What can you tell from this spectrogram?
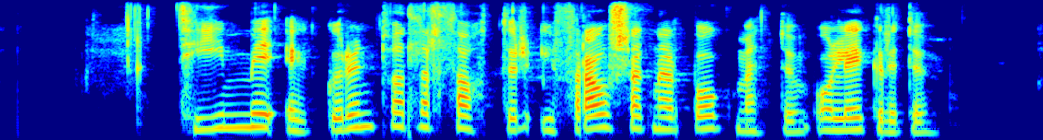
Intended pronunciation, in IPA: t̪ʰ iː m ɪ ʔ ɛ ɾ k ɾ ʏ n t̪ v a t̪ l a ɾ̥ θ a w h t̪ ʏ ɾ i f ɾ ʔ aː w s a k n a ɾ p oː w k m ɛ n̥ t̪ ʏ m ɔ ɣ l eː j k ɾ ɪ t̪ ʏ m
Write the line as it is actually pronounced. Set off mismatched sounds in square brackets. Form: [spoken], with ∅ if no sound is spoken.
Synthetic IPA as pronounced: t̪ʰ iː m ɪ ʔ ɛ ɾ k ɾ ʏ n t̪ v a t̪ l a ɾ̥ θ a w h t̪ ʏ ɾ i f ɾ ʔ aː w s a k n a ɾ p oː w k m ɛ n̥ t̪ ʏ m ɔ ɣ l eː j k ɾ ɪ t̪ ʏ m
